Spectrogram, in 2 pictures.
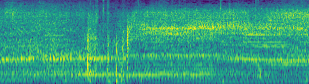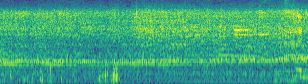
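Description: A road vehicle running steadily on the move, with a few brief knocks about a second in and again past the middle.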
